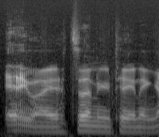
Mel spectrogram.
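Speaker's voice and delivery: ordinary talk, nothing marked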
